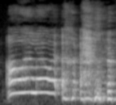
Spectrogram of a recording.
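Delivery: high mock-British greeting; put-on British accent. Demonstrating her greeting to the band, put-on British accent. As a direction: greet them like a fake Brit. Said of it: "had a conversation in British".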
